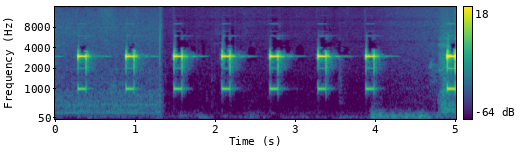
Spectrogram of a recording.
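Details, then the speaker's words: Steady electronic double beeps about 100 a minute from a Zoll AED Pro defibrillator in training, a metronome pacing chest compressions at the correct CPR rate. "a metronome beat indicates CPR at the correct speed"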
